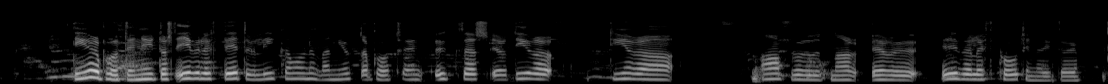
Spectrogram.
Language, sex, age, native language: Icelandic, male, 18-19, Icelandic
